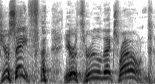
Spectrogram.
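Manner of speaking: high, drawn-out announcement of who is through; game-show reprieve. Acted. Boss telling staff they are safe, game-show style. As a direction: announce it like a talent-show result, high and slow.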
